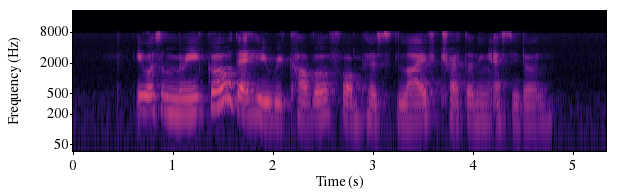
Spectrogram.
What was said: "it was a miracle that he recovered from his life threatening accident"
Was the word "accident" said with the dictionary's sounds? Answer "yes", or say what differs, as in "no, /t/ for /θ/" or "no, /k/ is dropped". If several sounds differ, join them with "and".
no, /t/ is dropped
